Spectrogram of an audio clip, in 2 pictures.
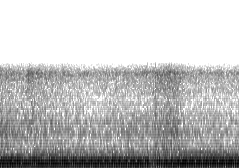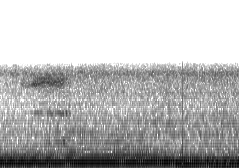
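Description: Subaru WRX's turbocharged flat-four engine heard from inside the cabin, pulling steadily under load with its pitch rising slowly for about six seconds, then falling away near the end.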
